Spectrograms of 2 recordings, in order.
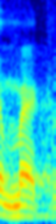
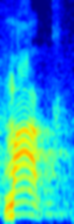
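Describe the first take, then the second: First: मैक with a front "ai" vowel; correct front vowel. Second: माक with an open long "aa"; wrong "aa" vowel. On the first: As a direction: say मैक like "make", not with "aa". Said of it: "ना कि". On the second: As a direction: misread it as माक, "maak". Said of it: "आ का उच्चारण कर देंगे". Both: Shown as a demonstration.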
